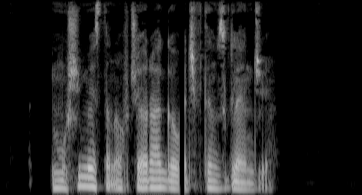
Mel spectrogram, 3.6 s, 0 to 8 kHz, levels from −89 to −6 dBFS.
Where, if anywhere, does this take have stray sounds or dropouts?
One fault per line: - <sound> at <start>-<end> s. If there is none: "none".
- dropout at 1.8-1.9 s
